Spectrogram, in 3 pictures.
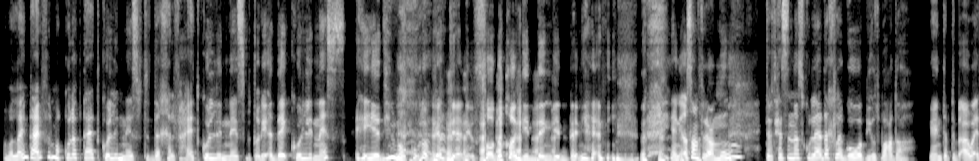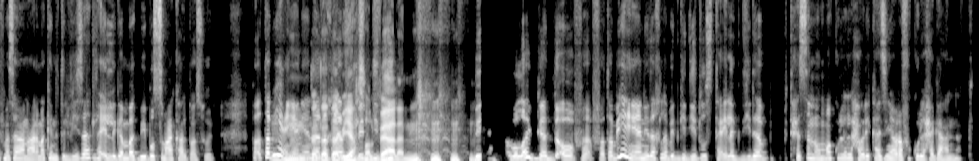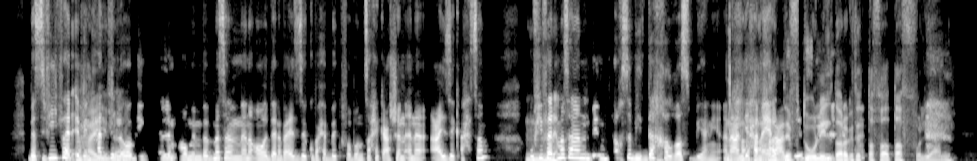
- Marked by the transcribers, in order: laugh; laughing while speaking: "هي دي المقولة بجد يعني صادقة جدًا، جدًا يعني"; in English: "الpassword"; laugh; laugh
- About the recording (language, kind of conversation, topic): Arabic, podcast, إزاي بتتعاملوا مع تدخل أهل الشريك في خصوصياتكم؟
